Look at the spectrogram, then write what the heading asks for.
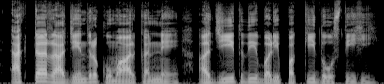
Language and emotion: Dogri, neutral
